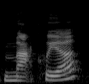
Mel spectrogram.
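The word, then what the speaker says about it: Maquia: Um one I don't hear people talk about in terms of anime films is Mquia. Um which is so beautiful. M A Q UI A I think it's spelled.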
